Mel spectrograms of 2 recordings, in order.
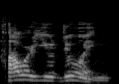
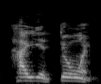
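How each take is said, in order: First: Every word is said, including the word 'are'. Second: The word 'are' is dropped and the rest is run together.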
